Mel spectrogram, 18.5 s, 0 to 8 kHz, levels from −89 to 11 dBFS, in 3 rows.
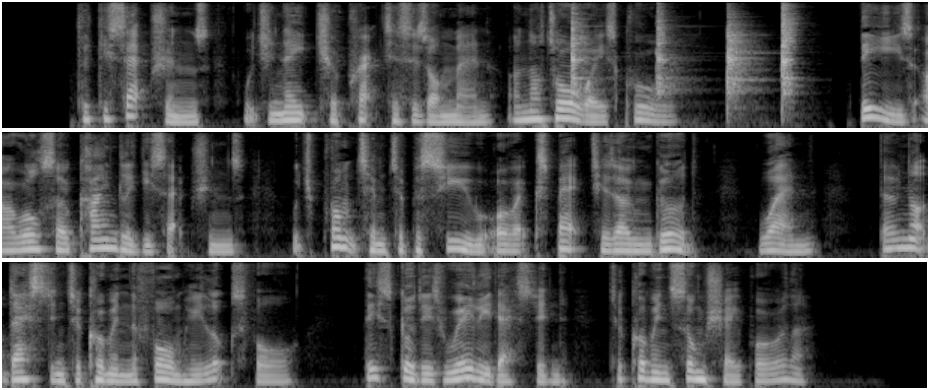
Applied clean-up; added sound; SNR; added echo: neural mask model RNNoise.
